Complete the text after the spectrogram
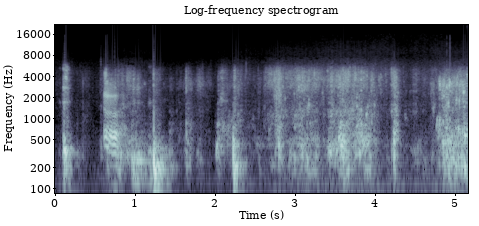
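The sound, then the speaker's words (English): Water splashing and sloshing in a creek in uneven bursts, with a few sharp knocks and thumps mixed in, loud, continuing for several seconds, as a heavy object used for washing rock for gold is lifted into the creek. “Help me lift this thing into the creek.”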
